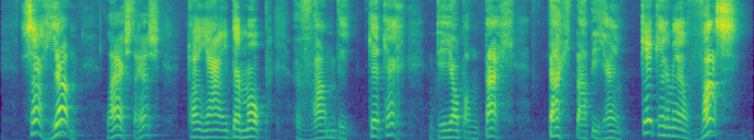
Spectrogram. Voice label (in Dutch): grappig verdraaide stem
